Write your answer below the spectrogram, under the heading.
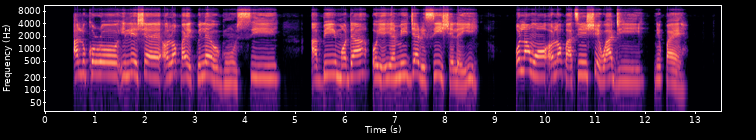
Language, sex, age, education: Yoruba, female, 30-45, tertiary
